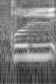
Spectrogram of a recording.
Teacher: قل موٹا قاف، لیکن لام باریک ہے، لام کسی صورت میں بھی پر نہیں پڑھا جاتا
